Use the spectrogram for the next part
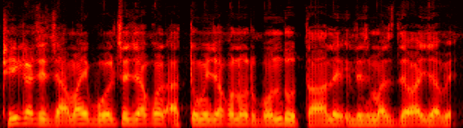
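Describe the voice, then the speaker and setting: A man acts out a middle-aged fish merchant in a cartoon comedy, a shrewd father-in-law with a mid-pitched voice. He talks firmly, all business. The sound is very dry and a little muffled. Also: little pitch movement, brisk, no echo, close to an everyday voice. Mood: shrewd, measured. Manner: firm, businesslike.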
